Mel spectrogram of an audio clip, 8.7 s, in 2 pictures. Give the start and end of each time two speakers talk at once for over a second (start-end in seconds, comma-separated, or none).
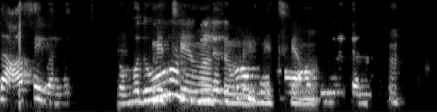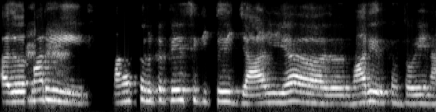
1.6-3.2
